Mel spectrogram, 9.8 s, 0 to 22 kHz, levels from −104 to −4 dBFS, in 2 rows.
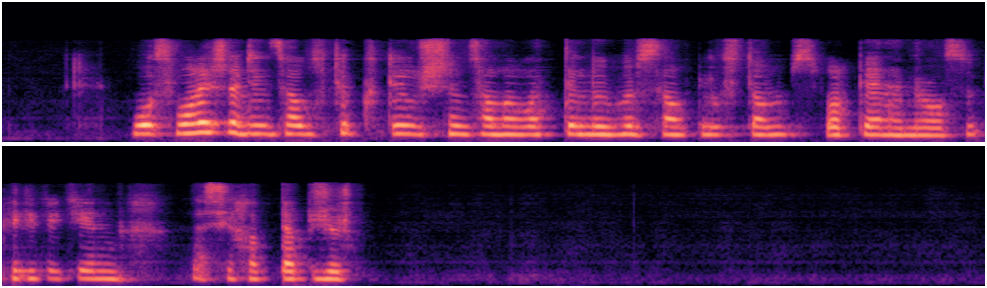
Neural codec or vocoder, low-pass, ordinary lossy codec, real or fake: codec, 24 kHz, 1 kbps, SNAC; 7.2 kHz; AAC, 48 kbps; fake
